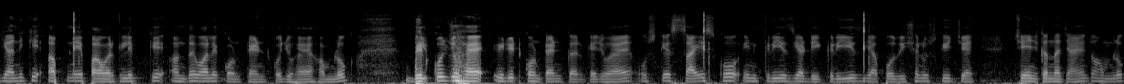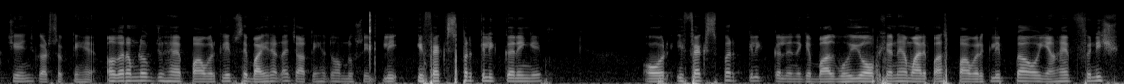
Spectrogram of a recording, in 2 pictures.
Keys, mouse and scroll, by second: 7.1-12.0 drag, 15.0 click.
